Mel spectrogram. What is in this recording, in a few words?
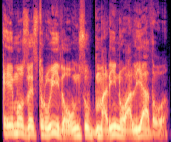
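Spanish Speech; Destroy Ally Sub; World Of Warships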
